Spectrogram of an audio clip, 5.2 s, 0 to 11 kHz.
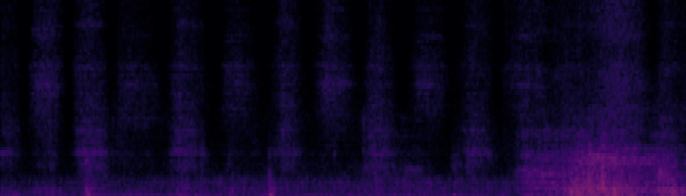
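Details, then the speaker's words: Adult woman with 22q11.2 deletion syndrome and genetic seizures (SYNGAP1) after tonic-clonic seizures: fast, shallow, noisy nasal breaths with nasal flaring; rapid breathing (tachypnoea) after seizure. "Try and oxygenate. A lot of rapid breathing. Nasal flaring cuz she's trying to get some oxygen in."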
